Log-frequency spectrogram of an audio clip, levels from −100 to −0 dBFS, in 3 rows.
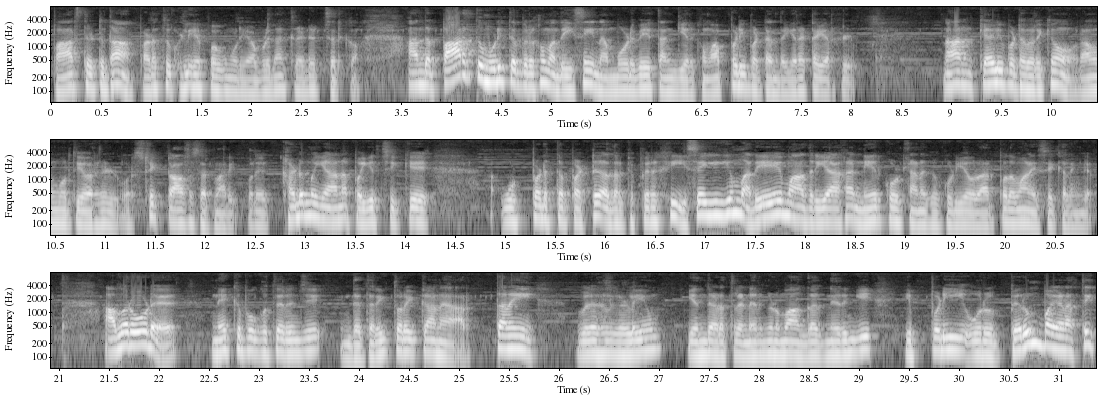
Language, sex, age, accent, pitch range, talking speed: Tamil, male, 30-49, native, 100-130 Hz, 115 wpm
